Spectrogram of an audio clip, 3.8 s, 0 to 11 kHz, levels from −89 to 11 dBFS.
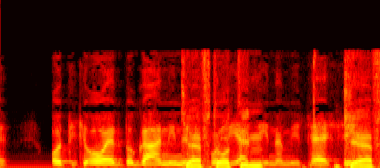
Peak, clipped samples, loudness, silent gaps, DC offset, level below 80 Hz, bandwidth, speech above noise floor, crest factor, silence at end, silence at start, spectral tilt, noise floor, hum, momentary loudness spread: -6 dBFS; under 0.1%; -19 LUFS; none; under 0.1%; -46 dBFS; 8 kHz; 24 dB; 14 dB; 0 s; 0 s; -6.5 dB/octave; -43 dBFS; 50 Hz at -45 dBFS; 6 LU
